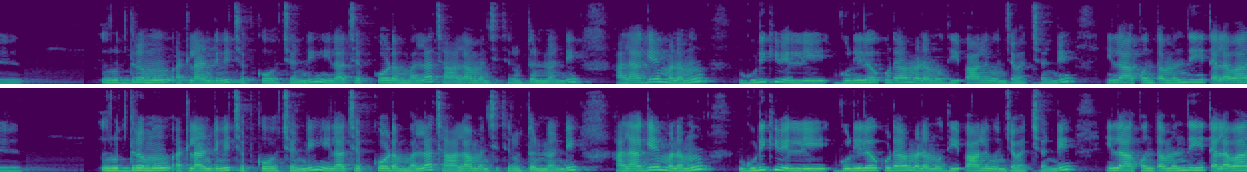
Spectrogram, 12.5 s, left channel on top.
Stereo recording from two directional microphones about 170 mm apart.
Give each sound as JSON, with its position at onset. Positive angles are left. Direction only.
{"t": 0.9, "sound": "a woman's voice", "side_deg": -30}
{"t": 1.5, "sound": "speech", "side_deg": -20}
{"t": 1.7, "sound": "a woman's voice", "side_deg": -30}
